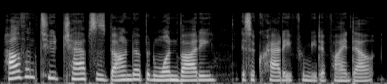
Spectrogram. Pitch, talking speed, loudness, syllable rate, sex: 215 Hz, 280 wpm, -18 LUFS, 6.0 syllables/s, female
